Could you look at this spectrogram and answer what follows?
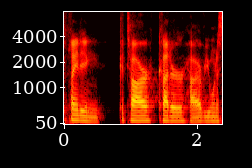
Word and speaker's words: Qatar: yes because in november because it's in qatar cutter um and it's the temperatures summertime are 120 to 125.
